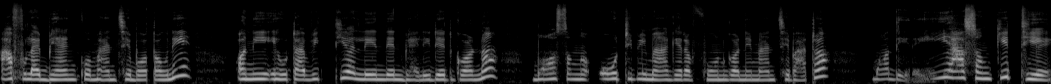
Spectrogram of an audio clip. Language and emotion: Nepali, fearful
